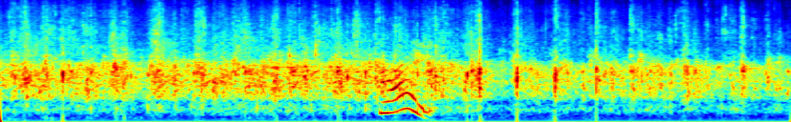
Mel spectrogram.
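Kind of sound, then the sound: crowd, audience clapping hands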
